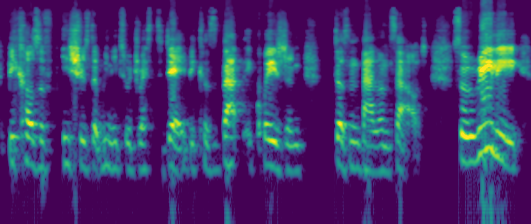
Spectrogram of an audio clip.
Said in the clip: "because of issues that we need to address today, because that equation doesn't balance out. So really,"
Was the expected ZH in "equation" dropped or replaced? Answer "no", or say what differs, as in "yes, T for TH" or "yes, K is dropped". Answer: no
